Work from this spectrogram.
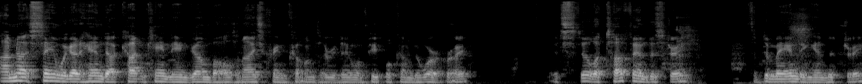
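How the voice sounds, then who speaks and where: With an American accent, a man speaks at a medium pitch, somewhat breathy, with fairly even intonation. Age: 60s. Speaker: construction executive and mental health advocate. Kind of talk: podcast interview.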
